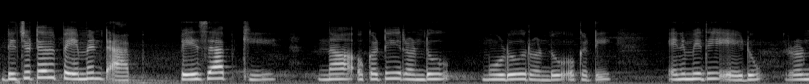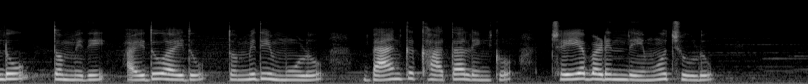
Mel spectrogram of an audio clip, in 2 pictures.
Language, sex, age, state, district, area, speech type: Telugu, female, 18-30, Telangana, Hyderabad, urban, read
